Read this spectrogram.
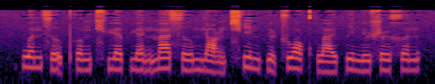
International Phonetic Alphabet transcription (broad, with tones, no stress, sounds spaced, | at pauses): p w ə˦ n s ɹ̩˨˩ pʰ ɤ˨˦ ŋ t͡ɕʰ ɥ ɛ˨˦ p ɥ ɛ̰˨˩ n m ä˦ s ɹ̩˨˦ m j ɑ̰˨˩ ŋ t͡ɕʰ i˥˨ n p y̰˨˩ ʈ͡ʂ w ɔ˥˨ kʰ w a˨˦ ɪ̯ p i˥˨ n y˥˨ ʂ ɻ̩˦ x ə˦ n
